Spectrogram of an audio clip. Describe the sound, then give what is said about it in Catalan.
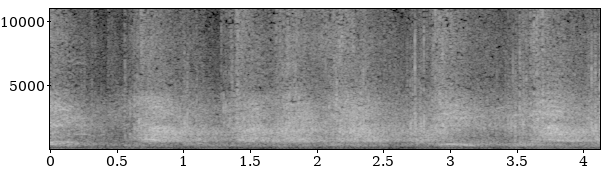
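A large crowd shouts and cheers continuously in a dense, roaring wash of voices, with rising and falling waves of chanting, welcoming Carles Puigdemont onto a stage at the Arc de Triomf near the Parliament, a few minutes before 9 a.m. No single speaker stands out. “Són els crits que han rebut Carles Puigdemont a l'escenari que han preparat a l'Arc de Triomf a tocar del Parlament per donar-li la benvinguda.”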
